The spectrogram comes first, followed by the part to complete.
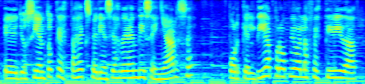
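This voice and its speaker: Venezuelan lady talking earnestly in an interview, soft music faint behind her. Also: a little high, moderate pace. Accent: Venezuelan Spanish. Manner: earnest, reflective, long flowing sentences. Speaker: dance teacher and cultural guest. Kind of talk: interview answers.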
